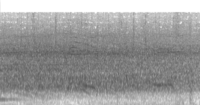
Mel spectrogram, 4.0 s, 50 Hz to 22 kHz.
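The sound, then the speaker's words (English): A basketball arena crowd cheers and applauds after Dallin Hall's reverse layup gives the Cougars a 25-22 lead with 30 seconds to go, during a timeout called by Randy Bennett. A loud, steady roar holds without a break for about four seconds. No single voice stands out from the dense wash of noise. “Listen to this crowd.”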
